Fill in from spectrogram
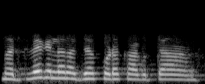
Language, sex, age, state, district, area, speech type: Kannada, female, 18-30, Karnataka, Hassan, urban, conversation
